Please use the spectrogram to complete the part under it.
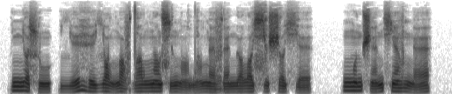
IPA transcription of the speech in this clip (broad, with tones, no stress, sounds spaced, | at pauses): ɲ ʌ˥˩ ɬ ũ˩ | ʎ e˩˥ ɦ e˧ ʎ ɔ˥˩ lˠ ŋ o˥˩ v dˤ æ˥ lˠ ŋ æ̃˥ lˠ ɕ ə̃˩˥ ŋ æ̃˩ dˤ õ˩˥ ŋ æ˧ v ɾ æ˧ n ɾ ɨ˧ lˠ ɨ˧ ɕ ɘ˧ ʃ ʌ˧ ç ɛ˩ | ŋ õ˥ n ʃ æ̃˩˥ n ç æ̃˥ v ŋ æ˩˥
